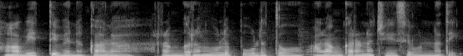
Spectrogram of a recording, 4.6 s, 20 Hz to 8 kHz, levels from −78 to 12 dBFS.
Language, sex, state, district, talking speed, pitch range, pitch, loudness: Telugu, female, Telangana, Hyderabad, 105 wpm, 160-180 Hz, 170 Hz, -16 LUFS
